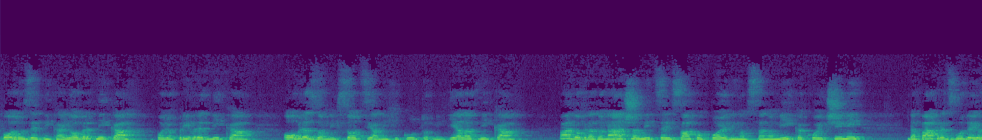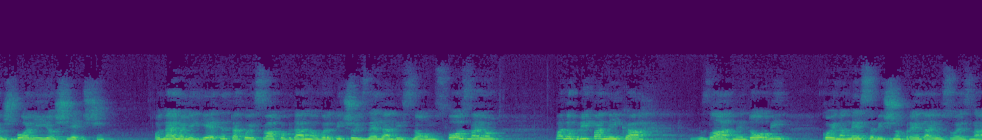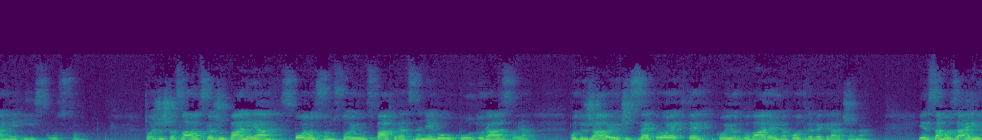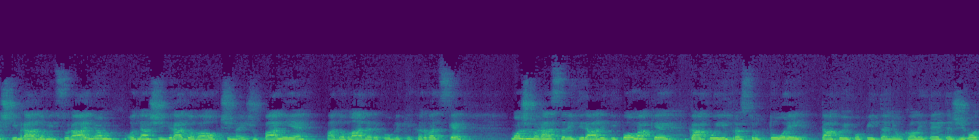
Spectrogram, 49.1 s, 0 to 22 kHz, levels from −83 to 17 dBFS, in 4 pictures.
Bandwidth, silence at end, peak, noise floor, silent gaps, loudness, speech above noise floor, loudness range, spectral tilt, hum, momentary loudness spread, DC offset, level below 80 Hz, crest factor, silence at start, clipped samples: 10.5 kHz; 0 s; 0 dBFS; -44 dBFS; none; -11 LUFS; 33 dB; 3 LU; -8 dB/octave; none; 8 LU; under 0.1%; -46 dBFS; 10 dB; 0 s; under 0.1%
